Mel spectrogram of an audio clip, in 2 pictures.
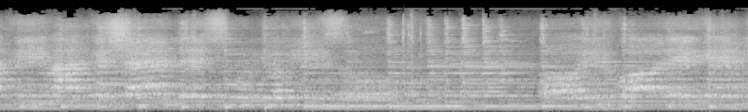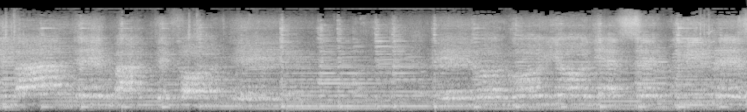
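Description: A children's choir singing with musical accompaniment. Long, steady low notes sit under the voices.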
